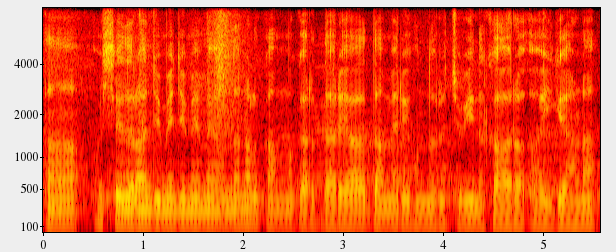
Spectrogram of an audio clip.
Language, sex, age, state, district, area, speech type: Punjabi, male, 18-30, Punjab, Faridkot, rural, spontaneous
